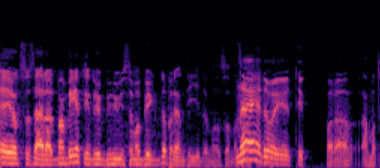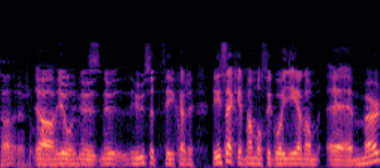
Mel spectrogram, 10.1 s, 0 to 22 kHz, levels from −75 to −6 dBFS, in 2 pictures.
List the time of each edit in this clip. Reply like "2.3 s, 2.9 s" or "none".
none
